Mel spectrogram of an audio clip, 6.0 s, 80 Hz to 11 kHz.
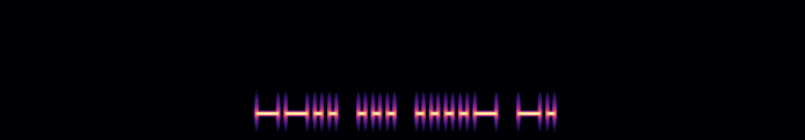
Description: Morse code, heard as a keyed tone, about 22 wpm, 700 Hz. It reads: ZS4N
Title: DXCC-100 Call Signs - 4 Characters - Repeated 3x - 22wpm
